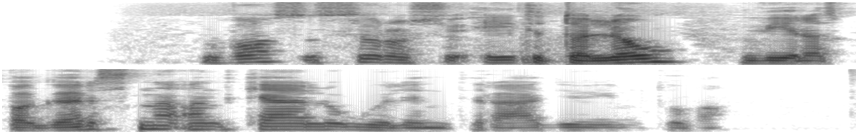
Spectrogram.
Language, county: Lithuanian, Kaunas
